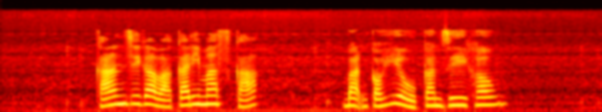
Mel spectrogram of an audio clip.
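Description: A synthetic computer voice reads out a short phrase through a loudspeaker.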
